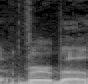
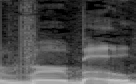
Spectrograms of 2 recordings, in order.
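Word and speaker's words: Vrbo: probably two or three verbo is that you say it vrb yeah verbo okay vacation rental by owner verbo and that's how they pronounce it in the commercials right so uh this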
